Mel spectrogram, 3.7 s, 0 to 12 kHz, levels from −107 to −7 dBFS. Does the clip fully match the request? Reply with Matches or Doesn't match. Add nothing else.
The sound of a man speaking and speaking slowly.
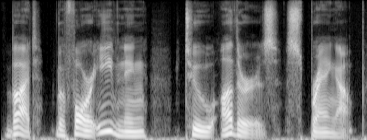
Matches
